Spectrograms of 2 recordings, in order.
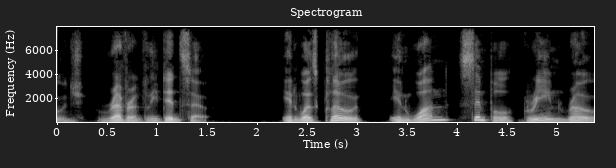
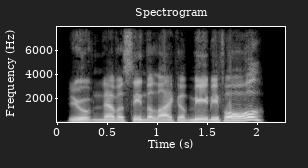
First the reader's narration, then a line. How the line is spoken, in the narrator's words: exclaimed the spirit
